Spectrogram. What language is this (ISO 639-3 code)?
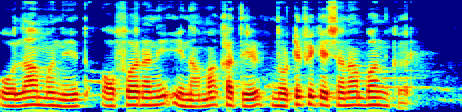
kok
